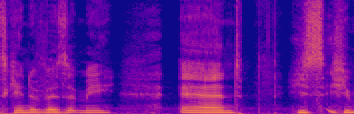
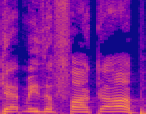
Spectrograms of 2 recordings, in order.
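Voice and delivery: high-pitched, screamed, demanding voice; 6 semitones higher than usual. Retelling yelling at a nurse while stuck unable to sit up: retelling a scream. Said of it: "I screamed at him".

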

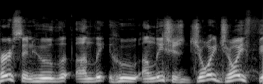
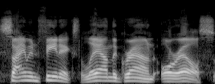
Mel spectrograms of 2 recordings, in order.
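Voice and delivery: ordinary talk

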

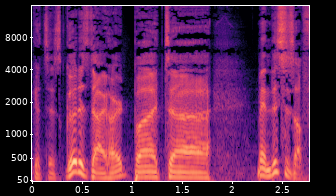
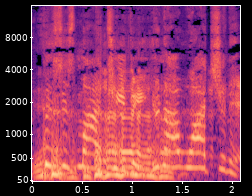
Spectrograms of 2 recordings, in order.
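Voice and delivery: put-on yelling movie voice, higher and louder; 5 dB louder than usual. Recalling the Al Pacino scenes people remember from Heat: Al Pacino yelling impression. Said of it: "yells in all the memorable scenes".

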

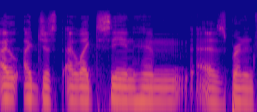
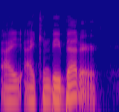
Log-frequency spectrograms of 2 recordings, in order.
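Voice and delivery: ordinary delivery

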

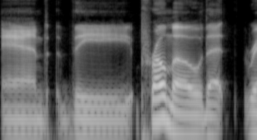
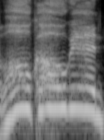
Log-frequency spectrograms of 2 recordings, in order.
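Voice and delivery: acted, shrill, very high wrestling promo style scream. Retelling a wrestling promo, imitating someone screaming. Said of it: "he's just screaming at the camera".

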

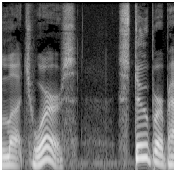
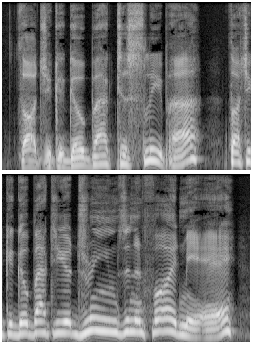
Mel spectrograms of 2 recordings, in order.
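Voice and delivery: silent-seeming, hissed character voice; 3 semitones higher than usual. Reading a story aloud, Sleepy Man speaks to the narrator in a hissing whisper. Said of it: "He hissed it with his silent voice".

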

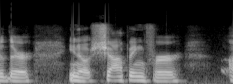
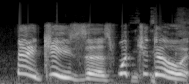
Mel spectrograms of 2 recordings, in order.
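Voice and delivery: put-on very high, swooping New York accent; 9 semitones higher than usual. Joking about the way he talks to Jesus, play Judas with a New York accent. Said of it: "with his New York accent".

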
